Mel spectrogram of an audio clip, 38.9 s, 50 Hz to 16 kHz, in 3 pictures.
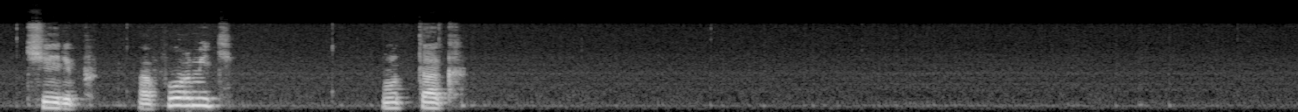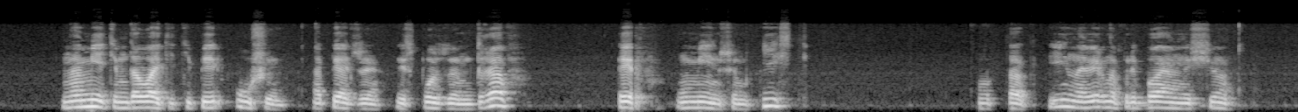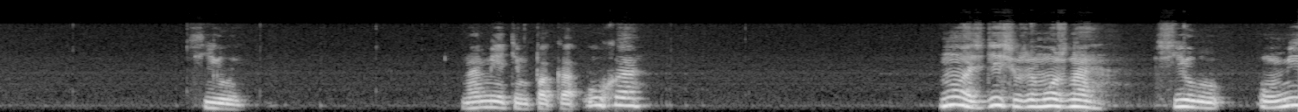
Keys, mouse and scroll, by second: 1.5 click, 3.6 middle click, 5.8 middle click, 5.8-6.5 scroll up 1, 8.7 middle click, 16.3 click, 24.4 click, 27.1 click, 30.8 click, 30.8 middle click, 32.8 middle click, 36.0 click, 37.9 click.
